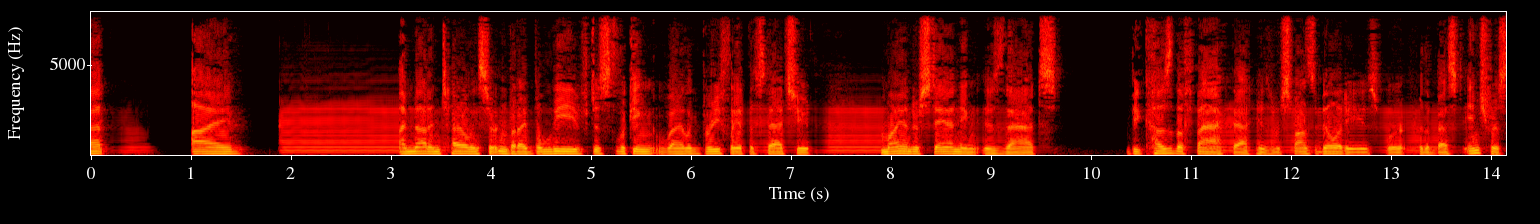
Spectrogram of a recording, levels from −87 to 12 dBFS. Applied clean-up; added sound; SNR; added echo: neural mask model RNNoise.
